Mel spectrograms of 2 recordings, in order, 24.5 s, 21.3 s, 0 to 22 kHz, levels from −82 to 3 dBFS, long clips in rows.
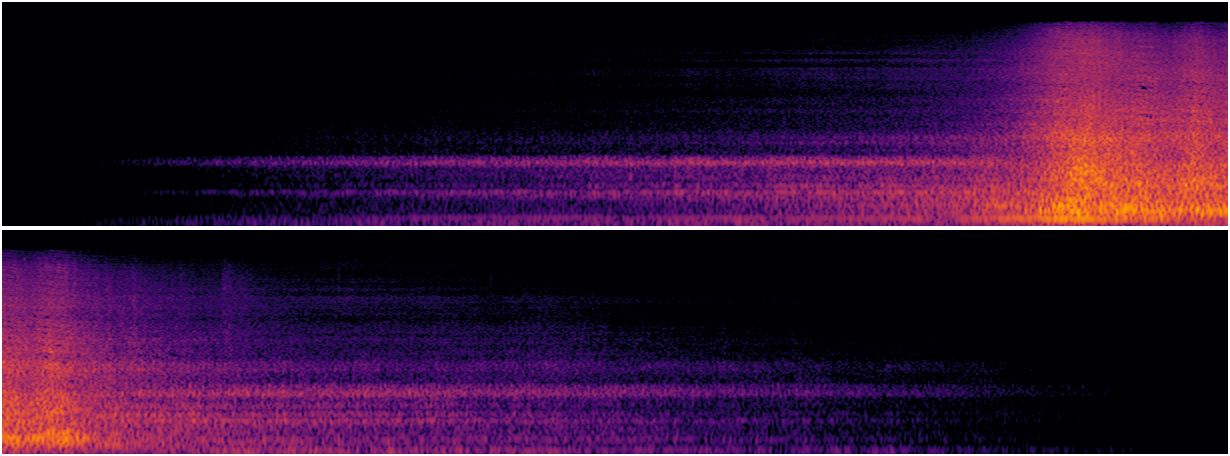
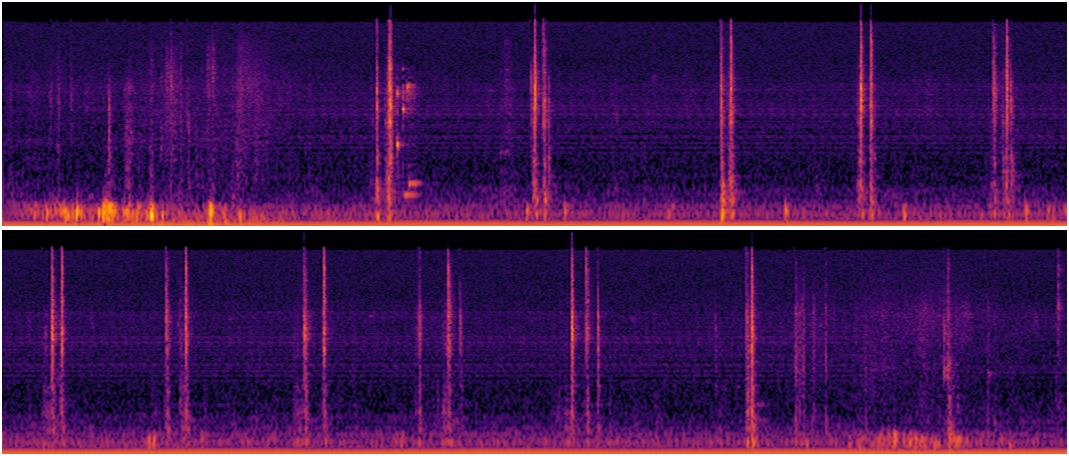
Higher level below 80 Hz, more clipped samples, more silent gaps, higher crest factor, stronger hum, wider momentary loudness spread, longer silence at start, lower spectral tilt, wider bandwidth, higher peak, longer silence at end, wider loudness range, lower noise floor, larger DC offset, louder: about the same, -46 dBFS vs -46 dBFS; neither; neither; about the same, 26 dB vs 30 dB; neither; first, 29 LU vs 23 LU; first, 5.9 s vs 0 s; first, -4.5 dB/octave vs -3 dB/octave; about the same, 16 kHz vs 17 kHz; about the same, 0 dBFS vs 0 dBFS; first, 7 s vs 0 s; first, 27 LU vs 6 LU; first, under -90 dBFS vs -46 dBFS; second, under 0.1% vs 2%; first, -19 LUFS vs -24 LUFS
